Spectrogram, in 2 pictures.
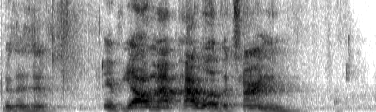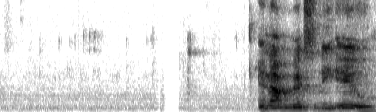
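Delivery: talking with mouth full. Demanding answers from the people holding power of attorney, talking with mouth full. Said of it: "I'm I'm eating gummy bears".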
